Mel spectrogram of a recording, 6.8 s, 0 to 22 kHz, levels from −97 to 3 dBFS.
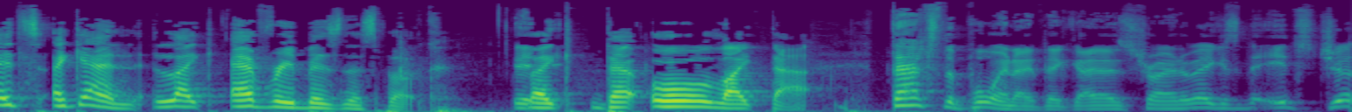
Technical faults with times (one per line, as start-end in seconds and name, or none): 4.25-5.76 zipper noise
